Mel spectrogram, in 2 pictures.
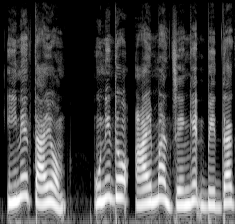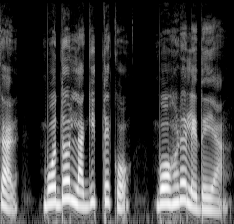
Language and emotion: Santali, neutral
